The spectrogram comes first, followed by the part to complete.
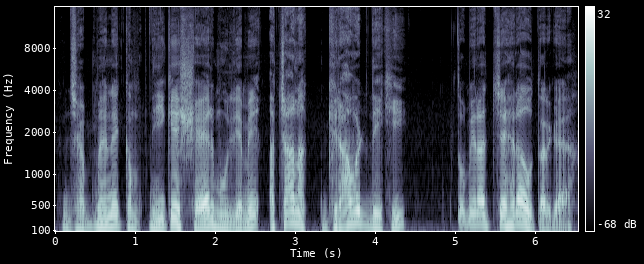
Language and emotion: Hindi, sad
